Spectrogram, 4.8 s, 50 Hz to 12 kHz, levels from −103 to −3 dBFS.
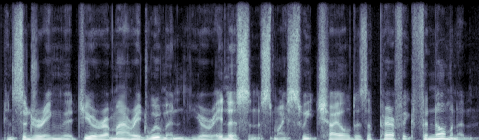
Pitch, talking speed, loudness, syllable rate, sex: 110 Hz, 200 wpm, -17 LUFS, 6.1 syllables/s, male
